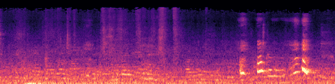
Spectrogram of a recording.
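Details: Vocal tics in a male patient with Tourette syndrome, a neurological disorder, presenting with motor tics in different body parts along with abnormal sounds.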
